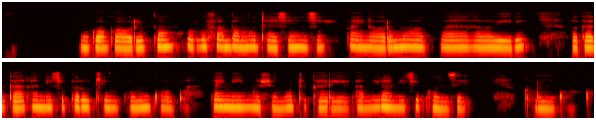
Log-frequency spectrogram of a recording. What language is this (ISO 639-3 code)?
sna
